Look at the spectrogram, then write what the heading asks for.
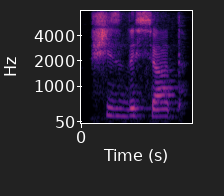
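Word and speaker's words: шістдесят: спрощення в групах приголосних ми не вимовляємо Т 60 але пишемо цю букву все що утвореневе слово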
